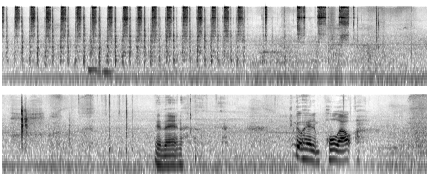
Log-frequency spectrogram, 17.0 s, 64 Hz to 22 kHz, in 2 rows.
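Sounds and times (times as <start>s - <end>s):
socket ratchet clicking: 0.0s - 7.1s.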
